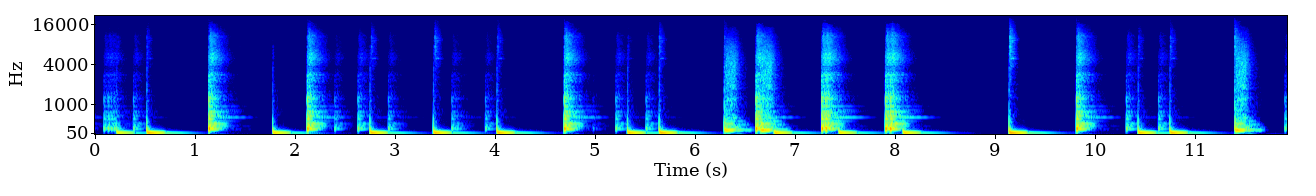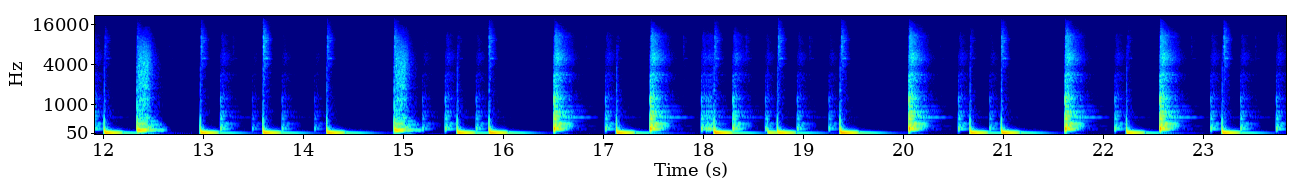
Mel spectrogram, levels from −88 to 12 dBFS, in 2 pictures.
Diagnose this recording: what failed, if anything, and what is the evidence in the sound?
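The damage is at the codec stage, and it runs through the whole piece of music: generation loss. The sound has that swirly, hollow quality with smeared transients, more washed-out than a single 128 kbit/s MP3 would give you. That fits the audio having likely been decoded and re-encoded to MP3 around seven times, each pass quantising again on a shifted frame grid, so the noise and spectral holes keep piling up and attacks go soft.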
